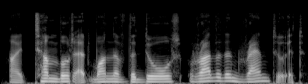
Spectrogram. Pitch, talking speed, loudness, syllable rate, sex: 125 Hz, 235 wpm, -20 LUFS, 5.4 syllables/s, male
